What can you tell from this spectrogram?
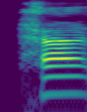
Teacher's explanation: ha yang kita baca adalah ha yang keluar dari tenggorokan bagian tengah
